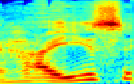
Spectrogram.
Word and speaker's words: Raíssa: agudo e também né Tem uma pronúncia diferente da de cima é Raíssa e o outro é Raissa vamos a diferença Olha só vamos notar a diferença veja que Raissa Raissa aqui é um ditongo são duas sílabas Raisa Raissa veja aqui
